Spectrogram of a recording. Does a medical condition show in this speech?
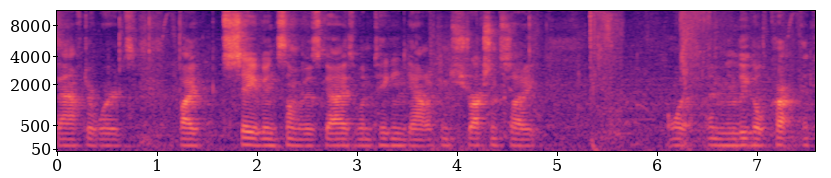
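No.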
